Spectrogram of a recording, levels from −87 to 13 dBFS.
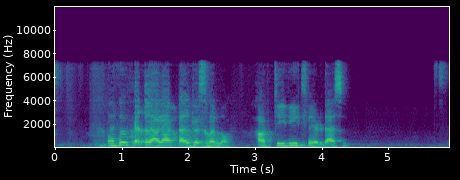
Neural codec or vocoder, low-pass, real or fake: codec, 16 kHz, 1 kbps, FunCodec, trained on LibriTTS, 50 frames a second; 7.2 kHz; fake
